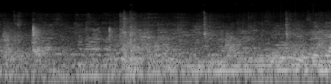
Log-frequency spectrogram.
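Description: Pool balls clack together and roll on the table.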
